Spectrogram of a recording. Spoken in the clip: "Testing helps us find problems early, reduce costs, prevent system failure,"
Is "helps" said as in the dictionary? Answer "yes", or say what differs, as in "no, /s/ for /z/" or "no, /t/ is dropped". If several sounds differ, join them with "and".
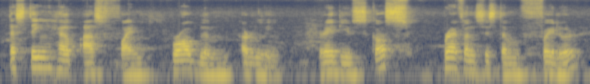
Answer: no, /s/ is dropped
